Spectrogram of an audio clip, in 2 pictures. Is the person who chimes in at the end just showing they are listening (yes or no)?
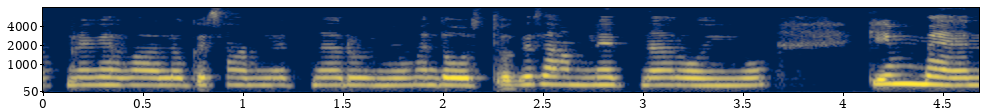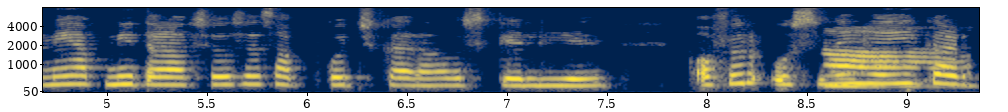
yes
